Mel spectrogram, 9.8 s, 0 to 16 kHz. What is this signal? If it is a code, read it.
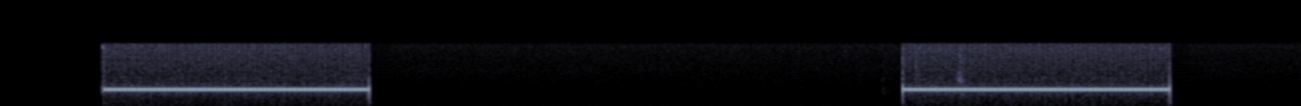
Ringback tone (North America), 440 + 480 Hz.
